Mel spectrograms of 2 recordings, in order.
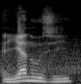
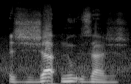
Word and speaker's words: Januzaj: Donc en Angleterre, il est prononcé de deux façons différentes. Donc Adan Januzaj et Adan Januzaj.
